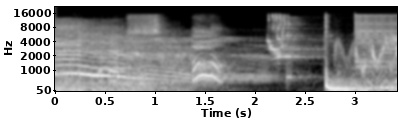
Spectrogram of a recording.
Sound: gasps

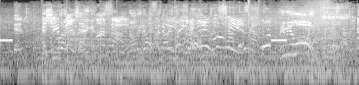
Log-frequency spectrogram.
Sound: beep; intense music; yelling

